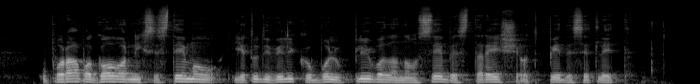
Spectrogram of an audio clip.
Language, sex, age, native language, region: Slovenian, male, 30-49, Slovenian, Savinja region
